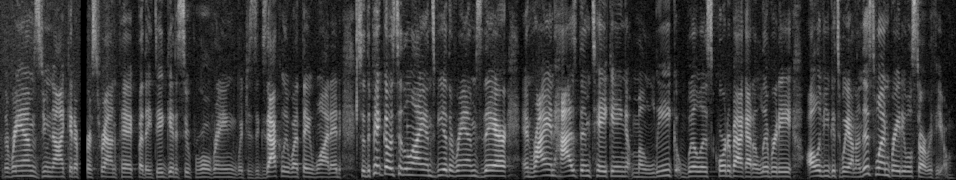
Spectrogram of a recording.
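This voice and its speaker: A woman hosting a studio sports show, briskly setting up each pick and handing off to the analysts. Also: medium pitch, a bit bright. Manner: brisk, light segment handoffs. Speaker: show host.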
